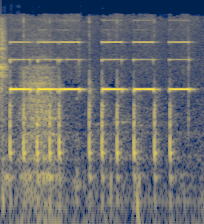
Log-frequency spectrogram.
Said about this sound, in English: I will lower this beep a bit because I think it's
